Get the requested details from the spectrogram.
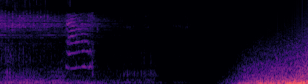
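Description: A cat purring with a steady rumbling drone, a short meow-like chirp early on, a brief pause of near silence, then the purring returns louder and fuller.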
